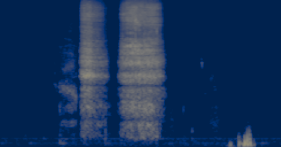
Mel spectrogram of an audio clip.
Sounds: Sniff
